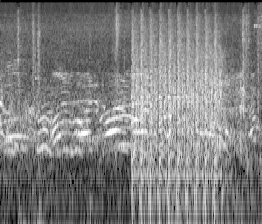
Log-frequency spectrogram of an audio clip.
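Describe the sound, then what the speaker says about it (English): Machine gun fire in the tactical war game Burden of Command, rapid rattling bursts that grow denser midway, layered over faint voice-like radio chatter and a soft background score. "We're taking fire."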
